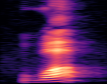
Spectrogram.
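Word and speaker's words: は: Le wa ici, c'est le thème de la phrase. Je vous rappelle qu'il s'écrit ha, il se prononce wa.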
